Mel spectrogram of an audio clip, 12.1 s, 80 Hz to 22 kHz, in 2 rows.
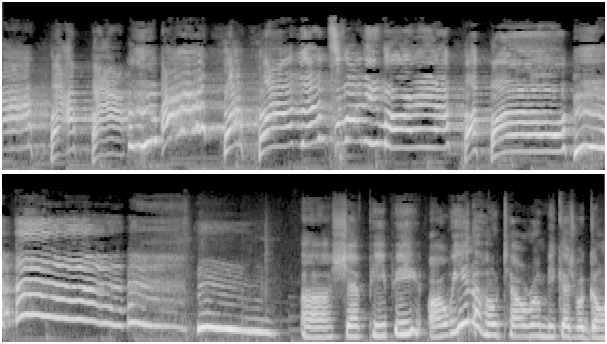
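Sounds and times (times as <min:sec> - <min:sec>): high-pitched laughter: 0:00.0 - 0:07.3.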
